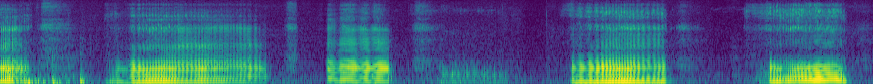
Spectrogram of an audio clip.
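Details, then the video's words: Pug named Paddy asleep and snoring: four strong droning snores, some long and some short, coming roughly every two seconds with brief snuffling breaths between them, indoors. "Paddy the pug snoring"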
